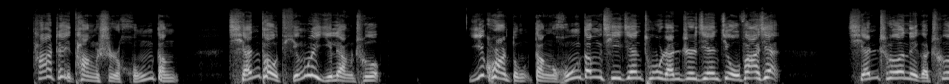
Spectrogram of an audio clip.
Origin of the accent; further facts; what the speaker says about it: Liangshan, Shandong, China; 头几天在我老家山东梁山县，嚯，这地方出好汉呐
